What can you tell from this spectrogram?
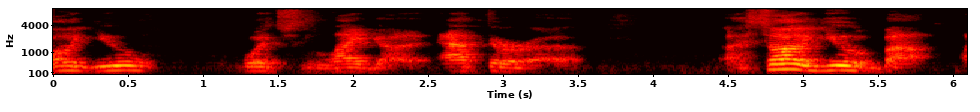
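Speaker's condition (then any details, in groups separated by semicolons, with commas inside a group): Acquired and hereditary ataxia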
